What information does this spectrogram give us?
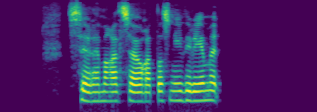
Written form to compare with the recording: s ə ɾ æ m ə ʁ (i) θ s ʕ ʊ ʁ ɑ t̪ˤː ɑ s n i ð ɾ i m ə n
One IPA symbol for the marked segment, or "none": æ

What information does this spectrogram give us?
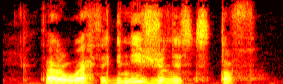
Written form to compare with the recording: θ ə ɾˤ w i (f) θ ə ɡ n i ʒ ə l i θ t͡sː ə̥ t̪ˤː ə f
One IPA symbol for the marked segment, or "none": ħ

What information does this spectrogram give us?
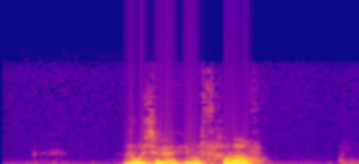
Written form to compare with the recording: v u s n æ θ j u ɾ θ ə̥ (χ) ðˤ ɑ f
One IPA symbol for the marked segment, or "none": χ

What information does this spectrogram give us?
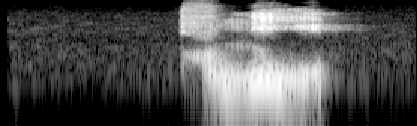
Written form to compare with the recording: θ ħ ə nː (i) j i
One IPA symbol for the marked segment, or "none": i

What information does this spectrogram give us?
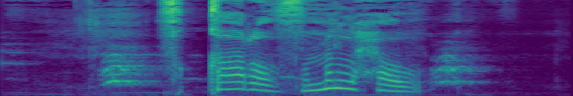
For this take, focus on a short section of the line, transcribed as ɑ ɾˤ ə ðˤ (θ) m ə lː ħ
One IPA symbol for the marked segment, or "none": θ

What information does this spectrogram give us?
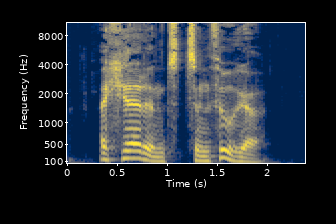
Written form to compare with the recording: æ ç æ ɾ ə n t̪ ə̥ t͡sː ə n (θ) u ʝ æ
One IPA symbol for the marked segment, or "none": θ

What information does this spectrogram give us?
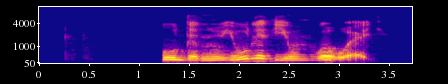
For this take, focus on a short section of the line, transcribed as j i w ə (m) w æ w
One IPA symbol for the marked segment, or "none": n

